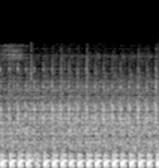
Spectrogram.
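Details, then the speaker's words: Kick-started Honda Supra V idles with steady low thumping, about seven beats a second, and a deep bassy exhaust note from a rusty, porous muffler; possible slight valve clearance misadjustment. "suaranya agak sedikit ngebahas karena kenalpotnya juga agak karatan kropos jadinya Chung saya ganti jadi suaranya ngebass"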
